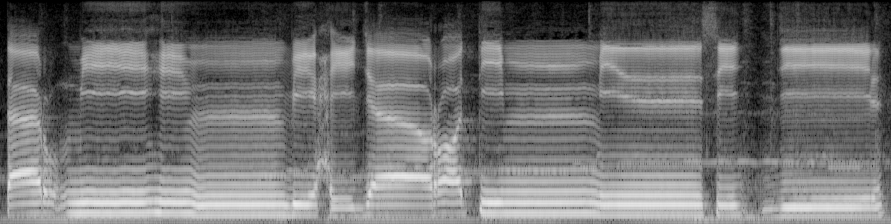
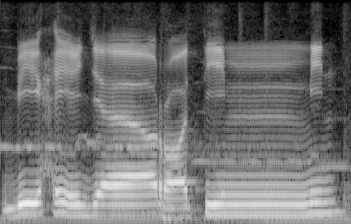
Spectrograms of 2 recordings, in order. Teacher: Ianya berlaku pada kalimah bihijaratim min. Tanwin 2 di bawah pada huruf ta bertemu dengan huruf mim. Pun sama, perlu dibaca dengan bacaan dengung.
